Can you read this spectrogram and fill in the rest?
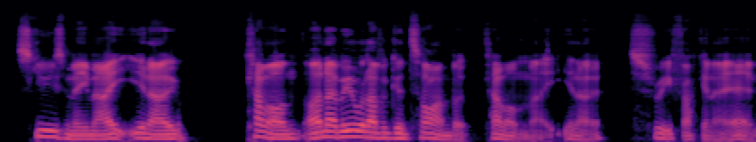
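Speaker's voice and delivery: mock-polite, laid-on politeness, kept low. Imagining knocking on his door at three a.m., mock-polite. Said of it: "I'd be polite".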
